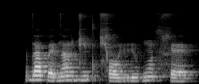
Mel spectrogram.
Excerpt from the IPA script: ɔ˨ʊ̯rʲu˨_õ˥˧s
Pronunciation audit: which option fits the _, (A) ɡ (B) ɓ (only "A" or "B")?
A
